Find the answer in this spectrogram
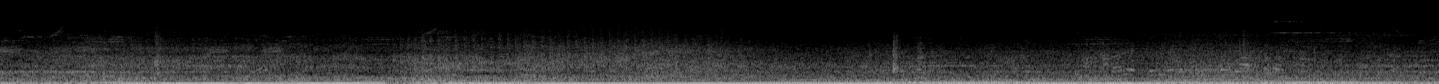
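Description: City street sound picked up while walking: a steady, loud low rumble that dips briefly about four seconds in, with indistinct voices in the background.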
